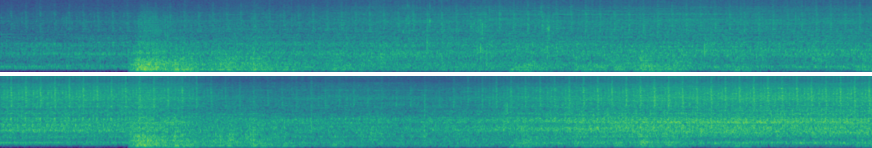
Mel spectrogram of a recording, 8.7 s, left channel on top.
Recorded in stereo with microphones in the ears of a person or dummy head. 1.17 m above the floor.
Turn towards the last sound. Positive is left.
turn(degrees=-65)  # may be behind; listen again after turning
